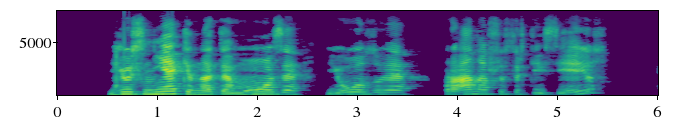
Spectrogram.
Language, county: Lithuanian, Panevėžys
